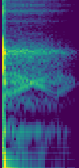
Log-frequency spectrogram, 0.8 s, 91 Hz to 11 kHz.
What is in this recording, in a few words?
Korg Z1 Snare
